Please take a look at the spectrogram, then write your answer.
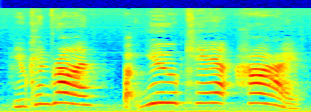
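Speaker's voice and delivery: high, drawn-out taunting call; shouted threat. A narrator's reading. Teacher shouts after the escaping boat, menacing call. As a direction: call the warning across the water. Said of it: "she shouted into the darkness".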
